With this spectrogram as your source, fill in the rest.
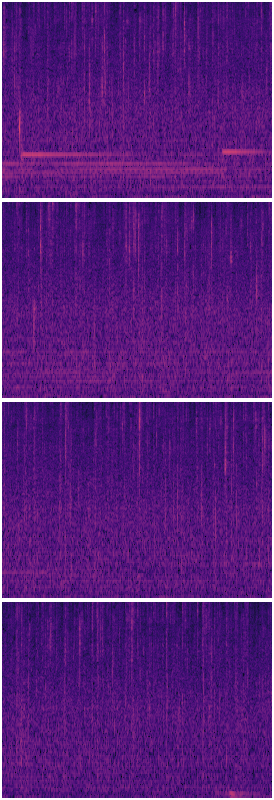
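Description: Steady rain falls and patters on leaves and branches.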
